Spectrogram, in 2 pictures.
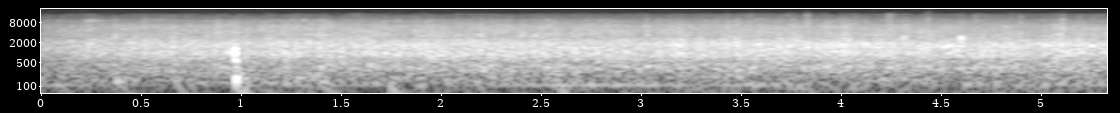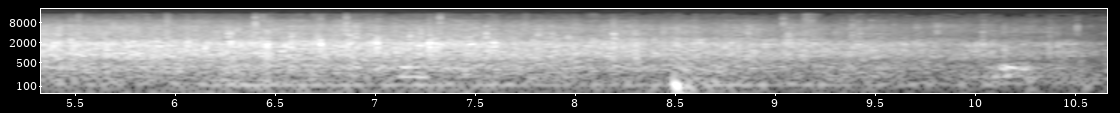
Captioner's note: applause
